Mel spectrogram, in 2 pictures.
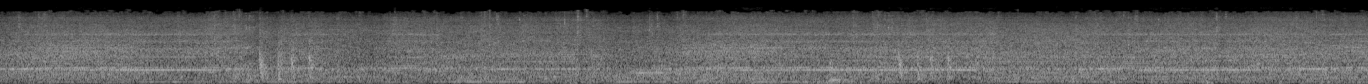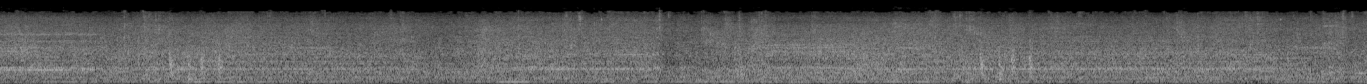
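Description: A sewing machine hums and whirs steadily.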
